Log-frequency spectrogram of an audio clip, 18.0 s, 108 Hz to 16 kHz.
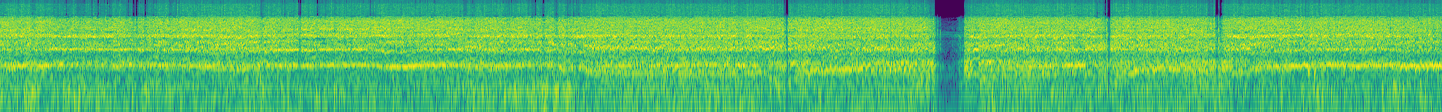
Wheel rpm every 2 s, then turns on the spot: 230, 230, 220, 210, 170, 140, 130, 120, 220.
none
